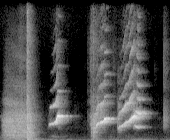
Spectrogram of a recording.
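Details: Javan myna, from a training recording for caged birds: a noisy rasp followed by clear rising whistles, two of them slurred together, with silence between phrases.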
